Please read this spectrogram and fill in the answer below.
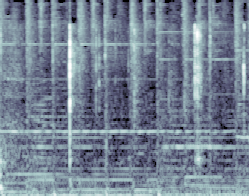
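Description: Background music with steady held tones. A single sharp snip less than a second in: side cutters cutting through the kinked end of steel MIG welding wire.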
